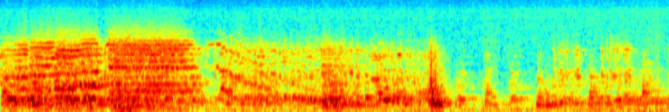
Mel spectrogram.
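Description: Orchestral cartoon score: a loud held chord for about two and a half seconds, then falling slides, a quick swooping glide about five seconds in, and short plucked string notes near the end.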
